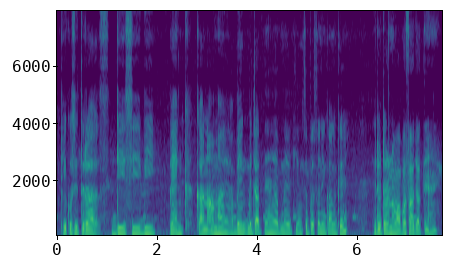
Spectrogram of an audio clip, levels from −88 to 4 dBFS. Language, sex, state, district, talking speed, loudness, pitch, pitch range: Hindi, male, Chhattisgarh, Kabirdham, 170 wpm, -30 LUFS, 165 Hz, 160-175 Hz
